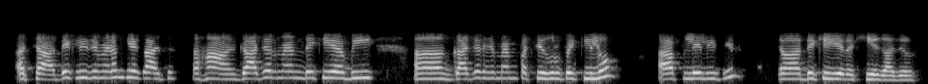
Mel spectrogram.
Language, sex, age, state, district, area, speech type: Hindi, female, 18-30, Madhya Pradesh, Indore, urban, conversation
